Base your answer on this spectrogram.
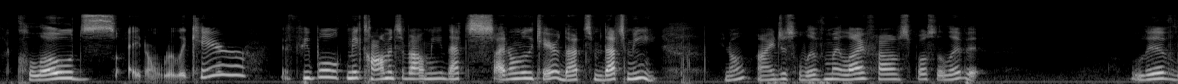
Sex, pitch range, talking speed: female, 195-260 Hz, 170 wpm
